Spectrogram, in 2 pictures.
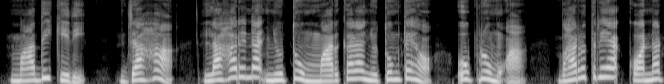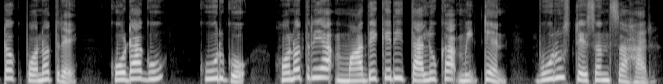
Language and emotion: Santali, neutral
